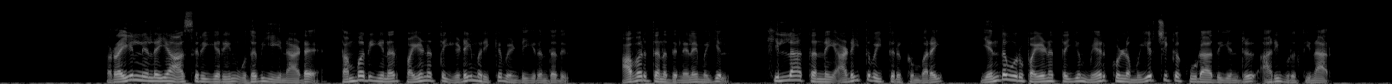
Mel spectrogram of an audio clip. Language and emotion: Tamil, neutral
